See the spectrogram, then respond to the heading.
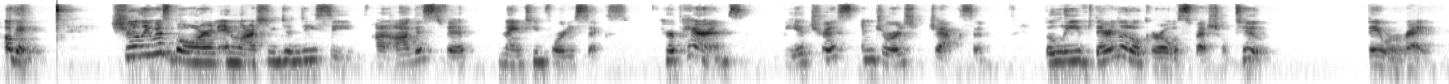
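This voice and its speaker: A woman teacher reading a children's book aloud and pausing to think aloud about it. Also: fairly high pitch, husky, low-quality recording. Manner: reads with expressive emphasis, pauses to think aloud. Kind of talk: read-aloud lesson with think-aloud.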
